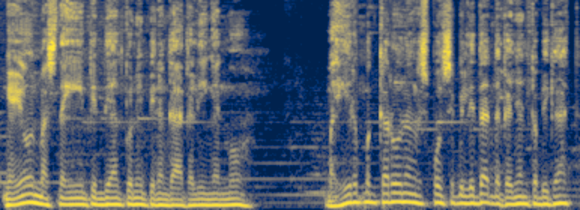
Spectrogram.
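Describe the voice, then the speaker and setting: An actor playing a sincere, patient, lovestruck suitor in a radio romance drama, with an earnest, tender delivery. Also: male voice, fairly low pitch, fairly even intonation, fast talker, natural voice. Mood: understanding, admiring. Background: music.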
